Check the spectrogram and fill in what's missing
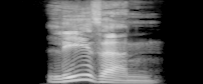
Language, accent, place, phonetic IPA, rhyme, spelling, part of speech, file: German, Germany, Berlin, [ˈleːzɐn], -eːzɐn, Lesern, noun, De-Lesern.ogg
- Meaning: dative plural of Leser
